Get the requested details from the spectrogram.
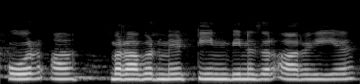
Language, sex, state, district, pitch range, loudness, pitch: Hindi, female, Uttar Pradesh, Saharanpur, 240-250 Hz, -16 LUFS, 245 Hz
